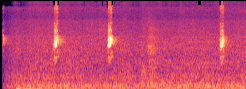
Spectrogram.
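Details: Juvenile light-vented bulbul calling: short, sharp high chirps, three loud ones roughly a second apart with fainter chirps between, over a low steady background hum.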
